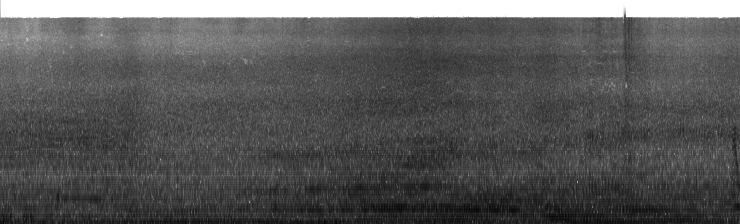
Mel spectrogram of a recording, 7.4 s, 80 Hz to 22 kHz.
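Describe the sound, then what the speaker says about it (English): A 2021 Ford F150 launching hard with its engine roaring and rising in pitch. The run is close and loud throughout, with a slight stutter from wheel hop and no speech over it. "It wheel hopped on that one."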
